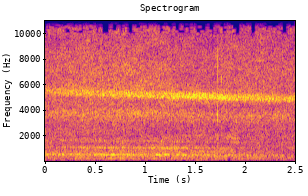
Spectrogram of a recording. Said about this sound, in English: There goes another train. That's a good thing about living in Tokyo. There's trains all the time.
